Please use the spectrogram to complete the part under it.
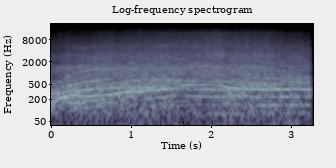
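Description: Drag racing car with a supercharger blower, loud sustained engine roar with a rising whine that climbs in pitch as it accelerates, continuous and close throughout.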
